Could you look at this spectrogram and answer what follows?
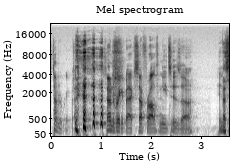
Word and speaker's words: Sephiroth: Sephiroth needs his.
